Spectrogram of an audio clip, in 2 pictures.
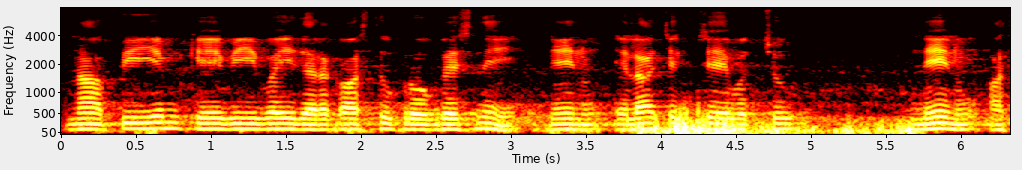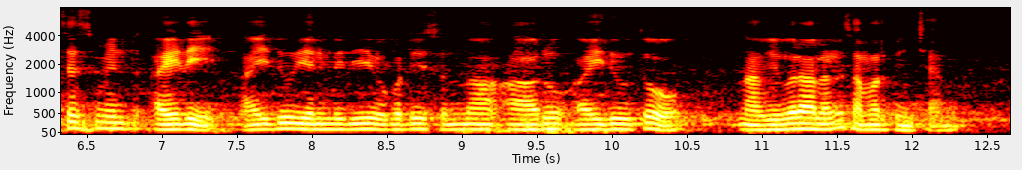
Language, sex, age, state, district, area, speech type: Telugu, male, 30-45, Andhra Pradesh, Nellore, urban, read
